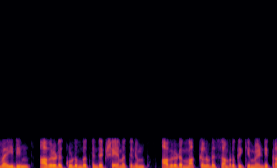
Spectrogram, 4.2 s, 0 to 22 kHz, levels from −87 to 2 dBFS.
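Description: From start to finish the speech sounds boxed-in and phone-like, with nothing above about 3.8 kHz, and the voice has a buzzy, synthetic edge. This is the AMR narrowband mobile codec at work, heavily damaged: it samples at 8 kHz and rebuilds speech from a vocal-tract model excited by a few pulses per 5 ms subframe. The strong buzz points to one of its low modes, which fits roughly 6.7 kbps.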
